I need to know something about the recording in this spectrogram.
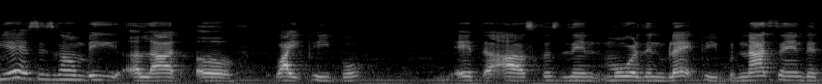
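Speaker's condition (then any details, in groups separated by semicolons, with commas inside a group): Cerebral palsy; not paralyzed, can stand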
